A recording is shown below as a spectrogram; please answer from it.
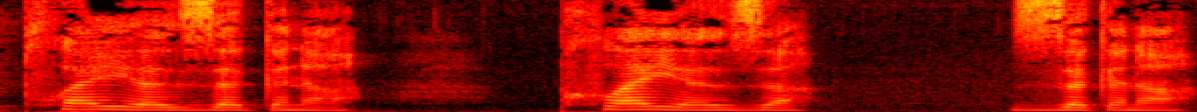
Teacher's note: player 后面加的 s 读浊辅音，清清浊浊的规律，再跟后面的 r 弱读的连读，就是 players are gonna, players are gonna, are gonna,后面这个 gonna 一般在句子里会弱读，读成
